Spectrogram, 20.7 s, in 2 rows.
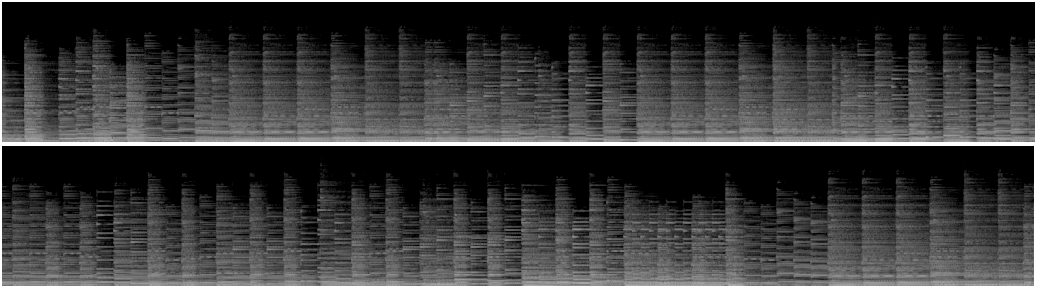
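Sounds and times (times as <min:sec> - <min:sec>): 
harpsichord waltz in 31edo tuning: 0:00.0 - 0:20.6.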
